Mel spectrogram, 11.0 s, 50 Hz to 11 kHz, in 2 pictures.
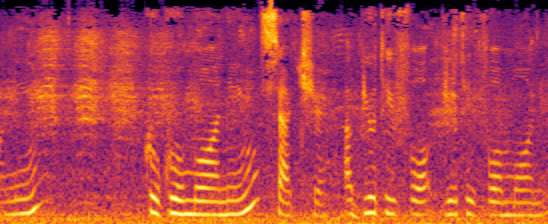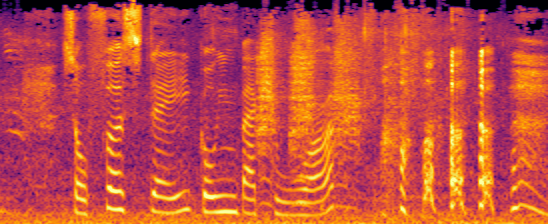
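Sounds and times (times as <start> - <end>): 
speech: 1.5 - 10.9
ducks quacking: 8.0 - 9.4.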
